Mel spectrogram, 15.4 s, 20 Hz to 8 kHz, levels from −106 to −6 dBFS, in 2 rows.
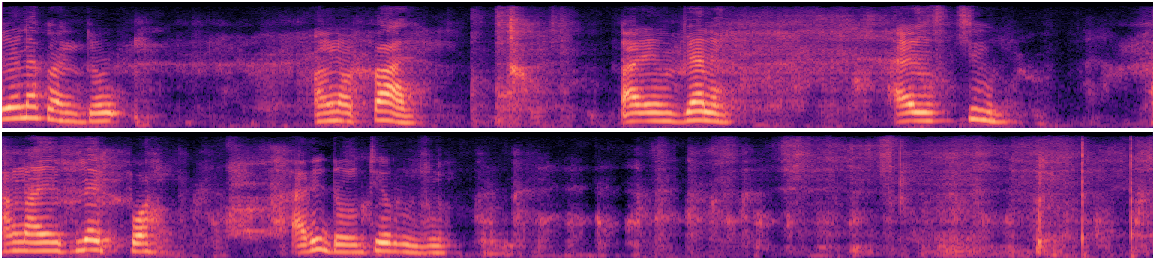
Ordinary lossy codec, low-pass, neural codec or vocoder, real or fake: MP3, 64 kbps; 7.2 kHz; codec, 24 kHz, 1 kbps, SNAC; fake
